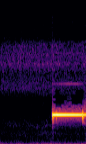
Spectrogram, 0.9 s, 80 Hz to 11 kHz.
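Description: A single sharp electronic start beep from a Pact Club shot timer, used with an FN Reflex 9mm pistol outdoors, sounds after a short silence and holds steady for about half a second before cutting off.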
